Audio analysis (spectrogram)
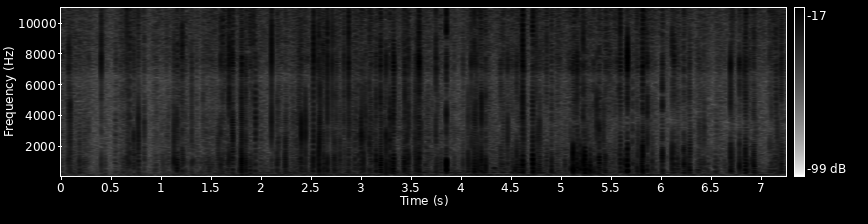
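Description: Long fingernails scratch and rub across a soft, stuffed white cotton pillow with raised embroidery. The result is a quiet, dense run of quick, dry scratching and crackling strokes with short, bright ticks. A faint steady low hum sits underneath.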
